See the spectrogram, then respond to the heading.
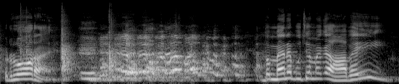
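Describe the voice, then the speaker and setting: Young male comic, acting out friends and elders, working a stage over loud crowd laughter. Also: big pitch swings, measured pace, heavy background noise. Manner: switches into voices of friends and uncle, dropping low for punchlines. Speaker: stand-up comedian. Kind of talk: stand-up routine, acting out dialogue. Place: comedy stage with live audience.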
